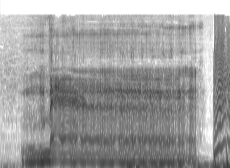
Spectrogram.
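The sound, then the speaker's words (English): A sheep lets out one long, loud, quavering bleat, its voice wobbling steadily for nearly two seconds before cutting off, then a brief new cry begins. “Is this a city of sheep wizards? Mostly, yeah.”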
